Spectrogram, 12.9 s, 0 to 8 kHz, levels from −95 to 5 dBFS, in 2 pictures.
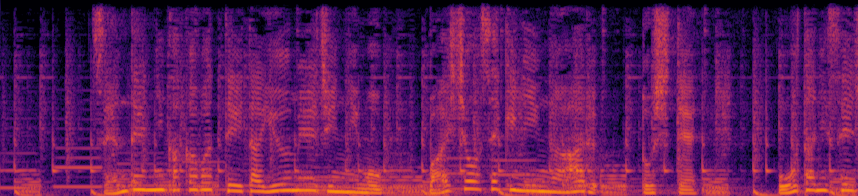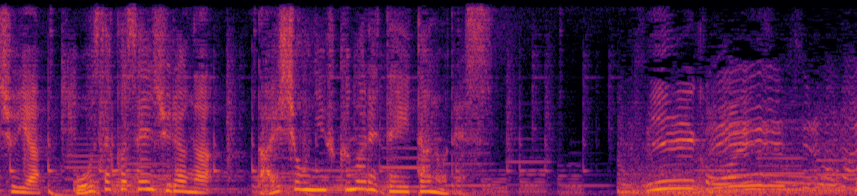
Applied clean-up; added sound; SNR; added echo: none; Wind instrument, woodwind instrument; 19 dB; reverberation time 1.2 s.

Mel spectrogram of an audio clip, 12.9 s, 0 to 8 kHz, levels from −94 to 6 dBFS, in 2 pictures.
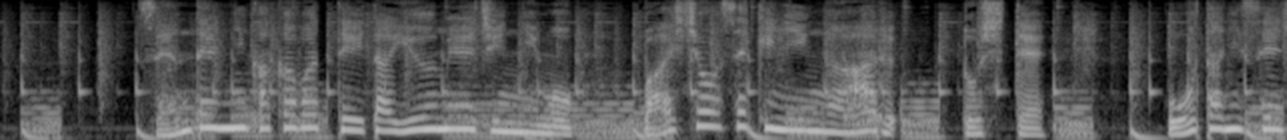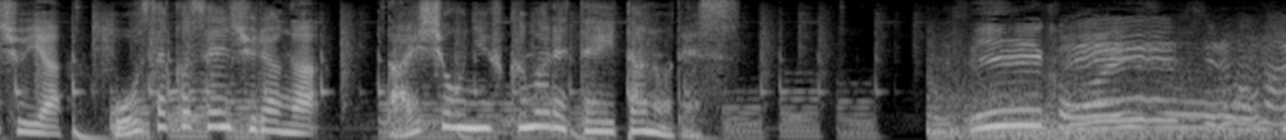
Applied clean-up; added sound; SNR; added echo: none; none; none; none.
